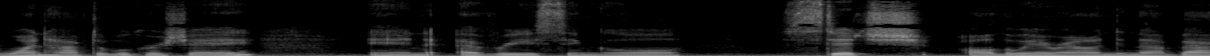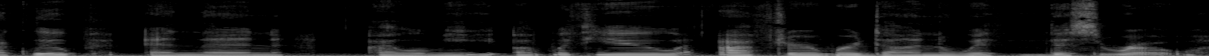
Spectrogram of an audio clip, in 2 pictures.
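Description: A congested young woman with a cold talks through crochet in a mid-range, dark-toned voice, taking it slowly. Slight background noise sits under her nasal but upbeat, chatty delivery as she narrates her handiwork.

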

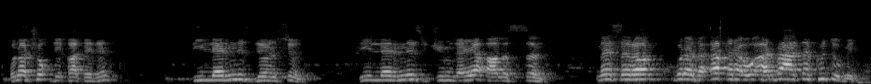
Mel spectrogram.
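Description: A man's voice: sits high, a bit bright. A male language teacher patiently drilling his class, his voice carrying a heavy echo from the microphone. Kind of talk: live class lesson with student call-and-response. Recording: echoing, dull microphone sound.

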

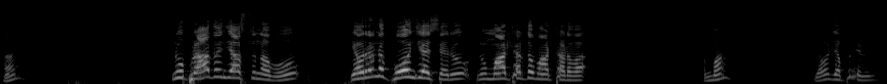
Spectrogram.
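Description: A man's voice: extremely high pitch, gravelly, fairly bright tone, dry recording. A male pastor, telling stories in a sermon and building up emphatic repeated phrases. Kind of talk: storytelling sermon at a gospel meeting.

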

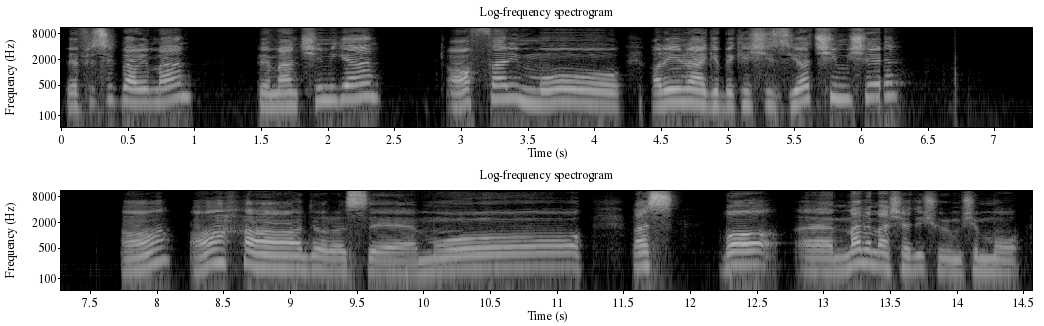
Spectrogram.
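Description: A man's voice: high-pitched, lively intonation, pushed and bright, no echo. A man with a Mashhad accent teaching an online grammar class, patiently explaining rules and asking his students questions that he then answers himself.

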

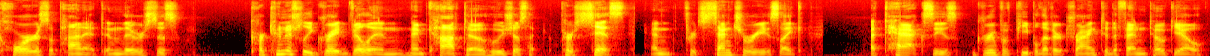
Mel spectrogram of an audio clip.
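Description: A man's voice: mid-range voice, measured pace, a bit bright. A man co-hosting a podcast, chatting casually and enthusiastically with lots of fillers. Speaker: podcast co-host. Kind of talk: casual chat, recommending an anime.

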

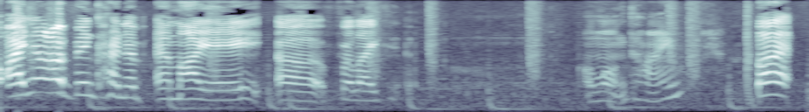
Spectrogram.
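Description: A young woman vlogging from a room at home, chatting casually and expressively to her viewers with lots of fillers. Her voice sits a little high and has a sharp, bright edge. Faint music plays underneath. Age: young adult. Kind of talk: casual chat to camera.

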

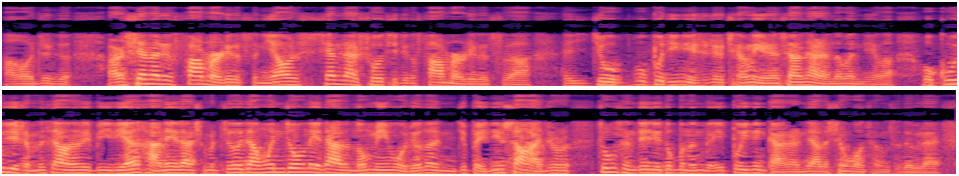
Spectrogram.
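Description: A man teaching English vocabulary in a classroom lesson, explaining in Chinese and drilling words slowly, with a chuckle at his own asides. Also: mid-range voice, animated, a little mellow, husky, rough recording.

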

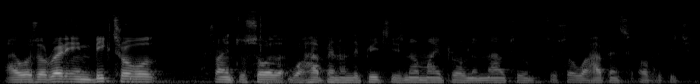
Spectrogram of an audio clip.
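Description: A football manager in his forties speaks into a table microphone in a press room. His low voice stays flat and even. He gives measured, guarded answers and repeats his phrases. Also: a little hiss or hum. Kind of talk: post-match press conference answers. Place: press conference room in front of a sponsor backdrop.

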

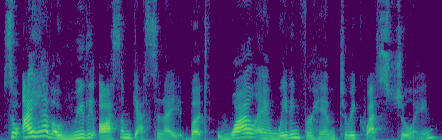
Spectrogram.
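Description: A woman's voice: medium pitch, sing-song, moderate pace, fairly bright tone. Chatty, enthusiastic woman podcast host. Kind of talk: casual live-streamed interview.

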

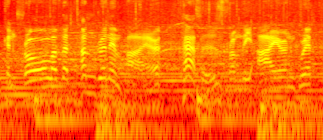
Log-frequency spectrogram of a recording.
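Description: A somewhat high male narrator delivers a portentous war game prologue. His scripted narration is measured and solemn, over loud cinematic music. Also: animated.

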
